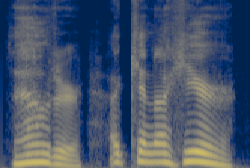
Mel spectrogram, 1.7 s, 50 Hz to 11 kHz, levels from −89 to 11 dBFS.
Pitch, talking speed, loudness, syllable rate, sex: 150 Hz, 110 wpm, -16 LUFS, 4.7 syllables/s, male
